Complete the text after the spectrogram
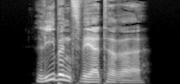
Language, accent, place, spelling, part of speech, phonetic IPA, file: German, Germany, Berlin, liebenswertere, adjective, [ˈliːbənsˌveːɐ̯təʁə], De-liebenswertere.ogg
- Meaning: inflection of liebenswert: 1. strong/mixed nominative/accusative feminine singular comparative degree 2. strong nominative/accusative plural comparative degree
